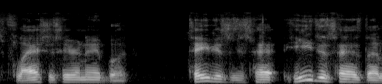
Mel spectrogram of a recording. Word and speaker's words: Tavius: guys they had like Travis uh was it Robinson Travis Robinson o tavius tavius my bad tavius my bad said his name wrong Tav tavius is coming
